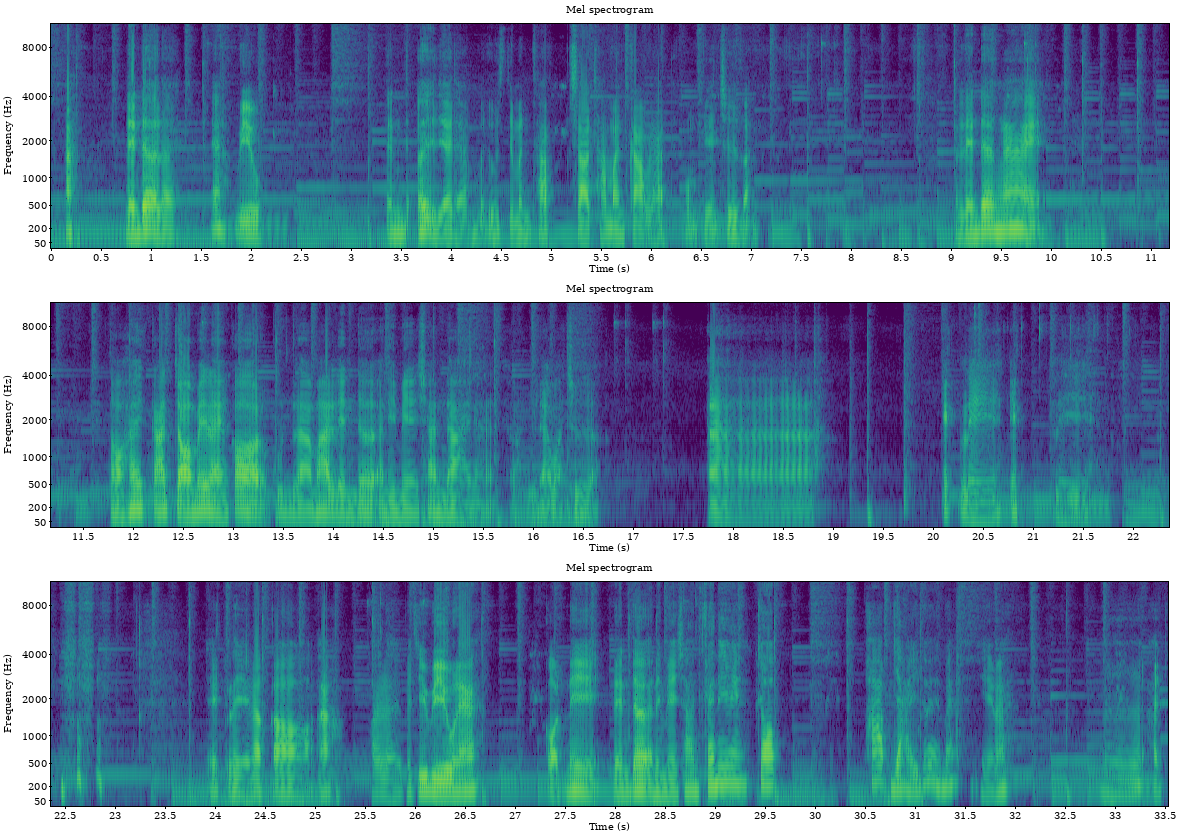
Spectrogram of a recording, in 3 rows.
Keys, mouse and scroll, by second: 1.5 click, 7.7 click, 9.7 click, 12.6 click, 16.8 click, 17.1 click, 25.5 click, 26.0 click, 28.6 click.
